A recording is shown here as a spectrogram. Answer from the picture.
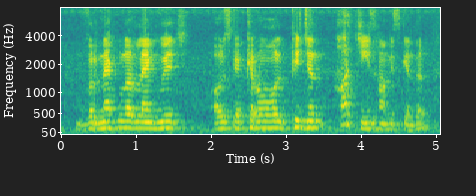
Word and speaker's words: pidgin: सो पिजन, ये D silent है।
